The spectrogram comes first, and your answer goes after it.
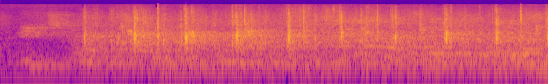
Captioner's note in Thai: เสียงปรบมือ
